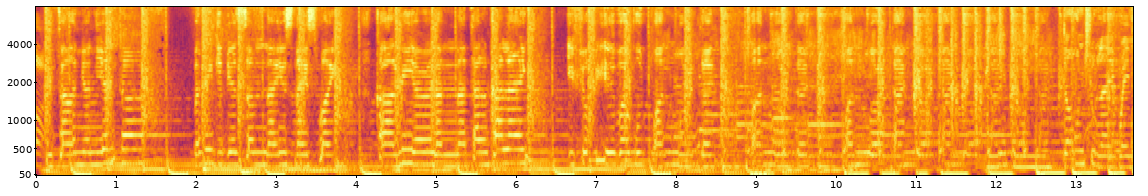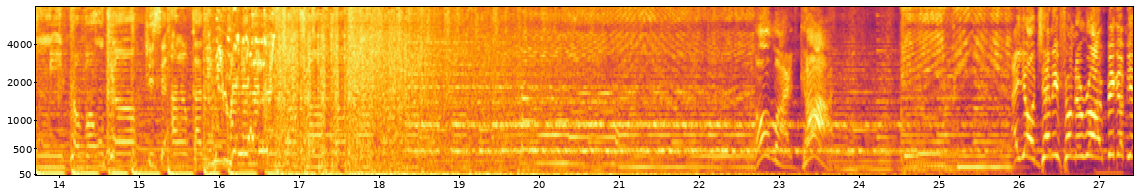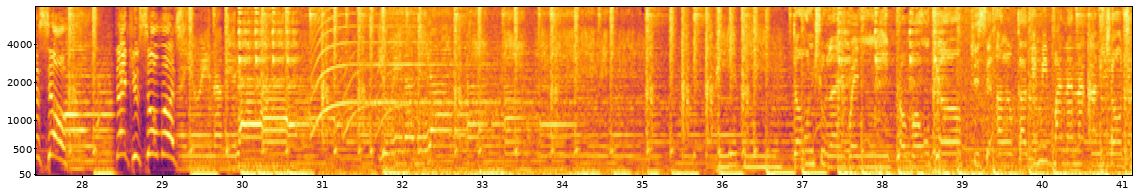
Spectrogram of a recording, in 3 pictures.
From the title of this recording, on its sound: Caribbean Block Party [Live Audio]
